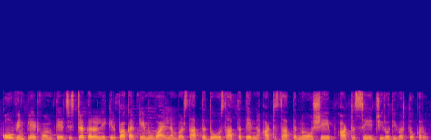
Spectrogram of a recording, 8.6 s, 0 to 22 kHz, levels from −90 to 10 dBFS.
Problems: background sounds at intervals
